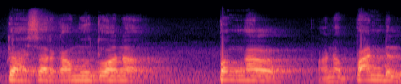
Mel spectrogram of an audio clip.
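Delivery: mock scolding. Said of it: "menyerang pribadi anak".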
